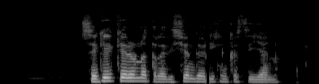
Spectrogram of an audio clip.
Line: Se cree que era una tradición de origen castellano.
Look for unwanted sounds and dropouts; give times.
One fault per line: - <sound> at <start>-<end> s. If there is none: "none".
- dropout at 2.1-2.1 s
